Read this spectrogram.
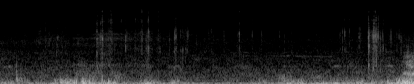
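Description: A plastic bag rustles in a man's hands.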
